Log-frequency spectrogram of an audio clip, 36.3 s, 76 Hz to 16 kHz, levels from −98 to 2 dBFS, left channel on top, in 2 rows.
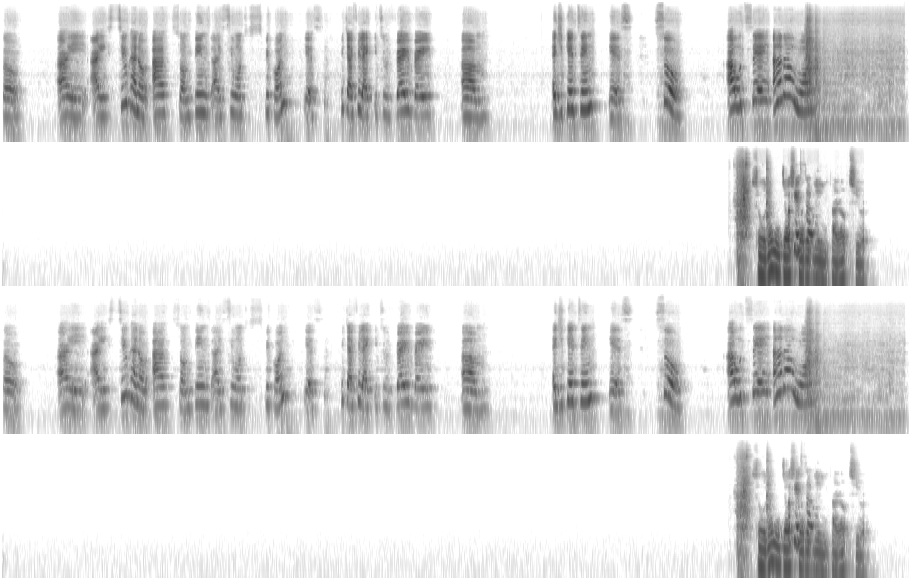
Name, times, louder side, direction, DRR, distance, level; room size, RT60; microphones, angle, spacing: voice 1, 0.0-0.3 1.1-3.3 3.5-4.8 5.3-5.7 6.0-6.2 6.9-7.3 7.6-8.6 9.2-9.7 11.0-11.8 12.1-12.5 13.1-13.6 14.5-18.0 32.8-33.1 33.4-33.5 34.0-34.4, left 5 dB, 75° left, 0.8 m, -37 dB
voice 2, 33.1-35.4, left 4 dB, 40° left, 0.4 m, -35 dB
10.5 x 5.4 x 2.8 m
head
